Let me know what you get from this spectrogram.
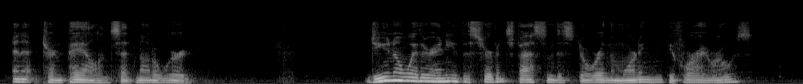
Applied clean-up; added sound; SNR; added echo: none; none; none; none.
